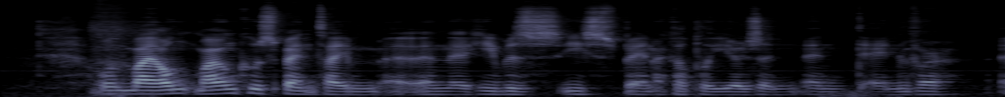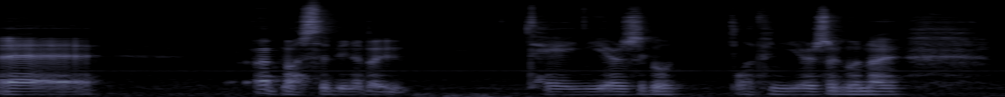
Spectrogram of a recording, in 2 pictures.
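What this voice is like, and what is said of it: Scottish accent. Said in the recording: “I'm Scottish ... The accent alone”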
